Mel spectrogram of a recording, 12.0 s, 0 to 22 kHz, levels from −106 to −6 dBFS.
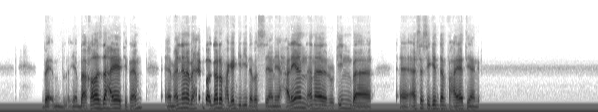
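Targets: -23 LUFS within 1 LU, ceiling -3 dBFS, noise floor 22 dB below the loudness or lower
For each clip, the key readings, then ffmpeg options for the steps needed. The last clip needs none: hum 50 Hz; harmonics up to 250 Hz; hum level -31 dBFS; loudness -28.0 LUFS; peak -9.5 dBFS; loudness target -23.0 LUFS
-> -af "bandreject=f=50:t=h:w=6,bandreject=f=100:t=h:w=6,bandreject=f=150:t=h:w=6,bandreject=f=200:t=h:w=6,bandreject=f=250:t=h:w=6"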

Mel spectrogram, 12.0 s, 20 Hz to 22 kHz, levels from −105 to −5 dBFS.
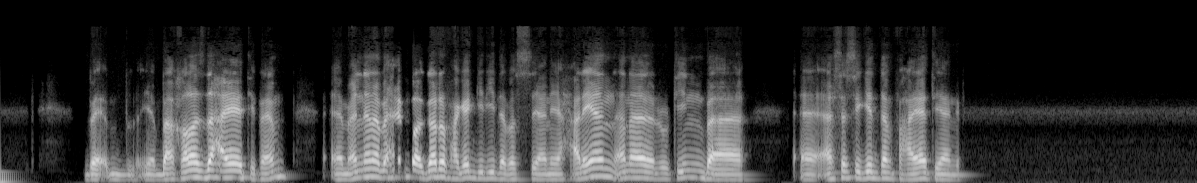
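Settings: hum none; loudness -27.5 LUFS; peak -10.0 dBFS; loudness target -23.0 LUFS
-> -af "volume=4.5dB"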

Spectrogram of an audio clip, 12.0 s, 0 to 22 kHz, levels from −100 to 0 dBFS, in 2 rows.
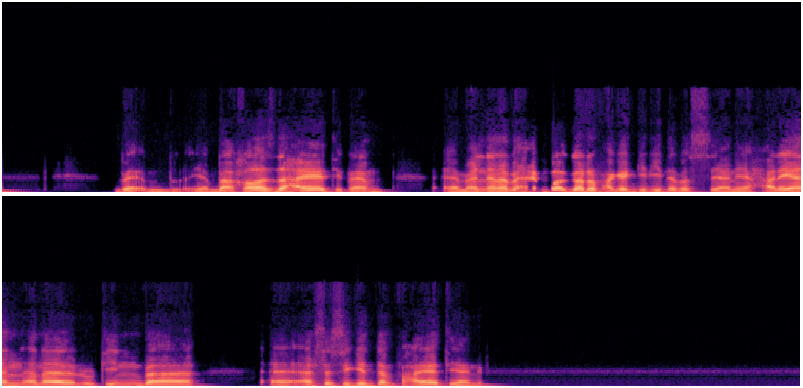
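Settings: loudness -23.0 LUFS; peak -5.5 dBFS; noise floor -71 dBFS

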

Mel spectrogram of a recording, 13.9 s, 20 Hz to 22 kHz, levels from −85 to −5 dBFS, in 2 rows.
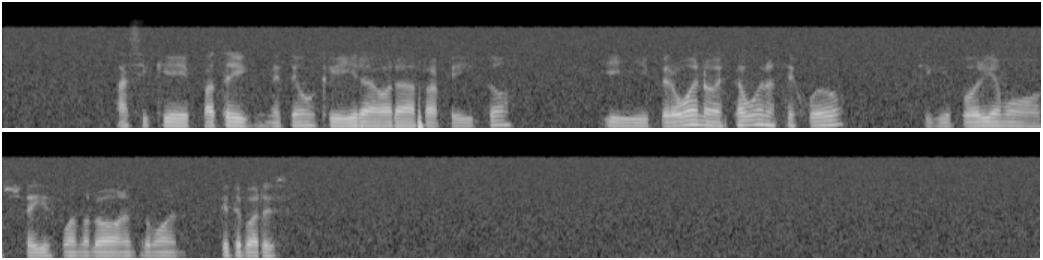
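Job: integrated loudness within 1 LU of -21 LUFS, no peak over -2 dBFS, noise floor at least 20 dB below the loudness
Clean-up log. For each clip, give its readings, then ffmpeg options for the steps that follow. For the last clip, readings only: noise floor -42 dBFS; noise floor target -50 dBFS; loudness -30.0 LUFS; peak -9.5 dBFS; loudness target -21.0 LUFS
-> -af "afftdn=nr=8:nf=-42"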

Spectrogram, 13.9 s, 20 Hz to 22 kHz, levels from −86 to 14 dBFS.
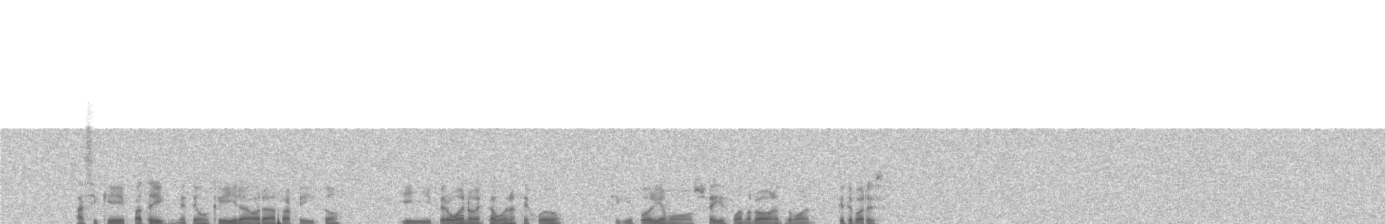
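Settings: noise floor -46 dBFS; noise floor target -49 dBFS
-> -af "afftdn=nr=6:nf=-46"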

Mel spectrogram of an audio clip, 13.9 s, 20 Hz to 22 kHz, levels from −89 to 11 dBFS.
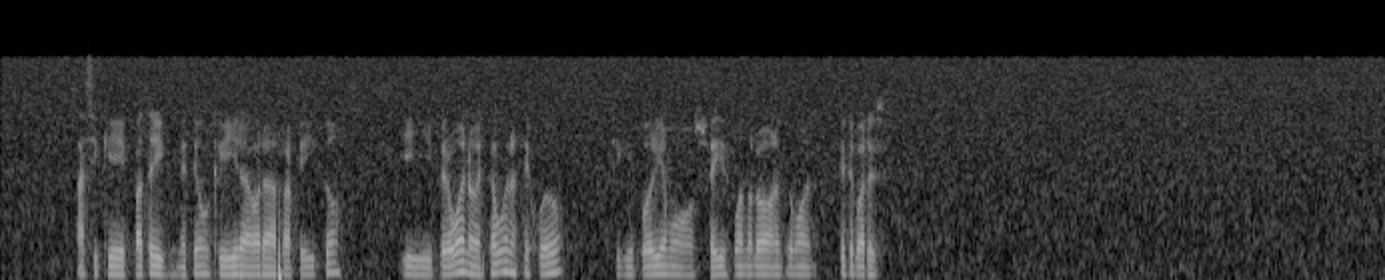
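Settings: noise floor -50 dBFS; loudness -28.5 LUFS; peak -10.0 dBFS; loudness target -21.0 LUFS
-> -af "volume=7.5dB"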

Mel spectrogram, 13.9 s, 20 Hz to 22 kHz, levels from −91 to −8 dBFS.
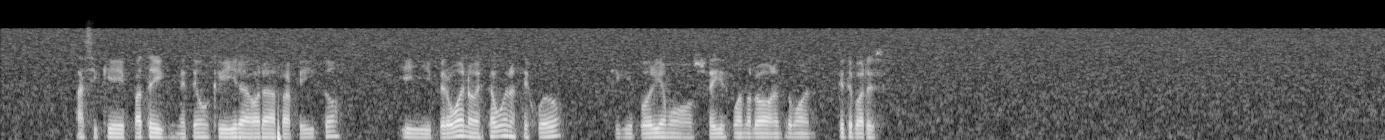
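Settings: loudness -21.0 LUFS; peak -2.5 dBFS; noise floor -42 dBFS

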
